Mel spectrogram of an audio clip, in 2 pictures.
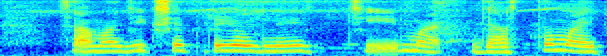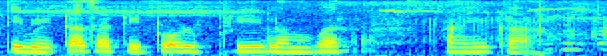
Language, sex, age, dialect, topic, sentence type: Marathi, female, 25-30, Varhadi, banking, question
